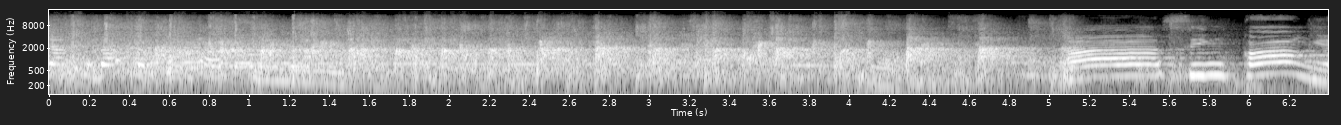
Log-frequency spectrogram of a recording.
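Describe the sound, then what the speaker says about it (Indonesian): A classroom group claps for student teams who just presented, a brisk continuous patter of many hands that thins out toward the end as voices take over. "Tepuk tangan sekali lagi untuk ketiga kelompok yang sudah presentasi"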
